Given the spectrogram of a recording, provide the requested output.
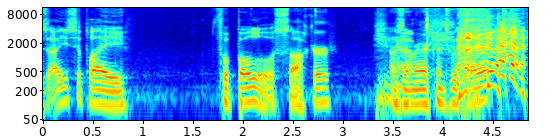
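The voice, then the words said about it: Put-on American accent. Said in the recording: “That was a really good American impression. ... The hard R.”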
